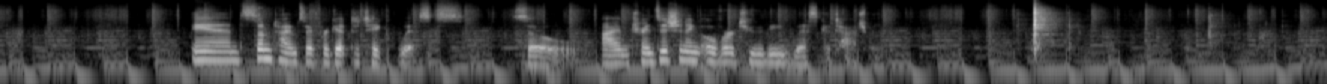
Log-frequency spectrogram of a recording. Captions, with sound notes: And sometimes I forget to take whisks, so I'm transitioning over to the whisk attachment. (clanking)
